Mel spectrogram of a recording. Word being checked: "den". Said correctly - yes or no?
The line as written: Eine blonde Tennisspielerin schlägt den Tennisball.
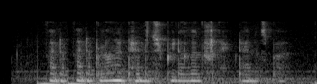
no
